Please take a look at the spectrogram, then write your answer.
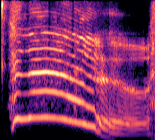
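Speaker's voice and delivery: very high, loud, long-held mock royal English; Queen's English. Showing friends another dialect, hammed-up Queen's English. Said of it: "the Queen's English".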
